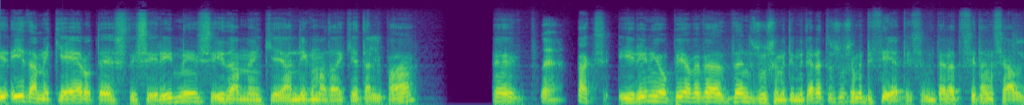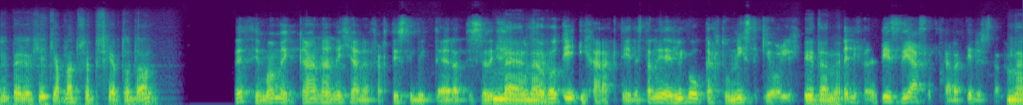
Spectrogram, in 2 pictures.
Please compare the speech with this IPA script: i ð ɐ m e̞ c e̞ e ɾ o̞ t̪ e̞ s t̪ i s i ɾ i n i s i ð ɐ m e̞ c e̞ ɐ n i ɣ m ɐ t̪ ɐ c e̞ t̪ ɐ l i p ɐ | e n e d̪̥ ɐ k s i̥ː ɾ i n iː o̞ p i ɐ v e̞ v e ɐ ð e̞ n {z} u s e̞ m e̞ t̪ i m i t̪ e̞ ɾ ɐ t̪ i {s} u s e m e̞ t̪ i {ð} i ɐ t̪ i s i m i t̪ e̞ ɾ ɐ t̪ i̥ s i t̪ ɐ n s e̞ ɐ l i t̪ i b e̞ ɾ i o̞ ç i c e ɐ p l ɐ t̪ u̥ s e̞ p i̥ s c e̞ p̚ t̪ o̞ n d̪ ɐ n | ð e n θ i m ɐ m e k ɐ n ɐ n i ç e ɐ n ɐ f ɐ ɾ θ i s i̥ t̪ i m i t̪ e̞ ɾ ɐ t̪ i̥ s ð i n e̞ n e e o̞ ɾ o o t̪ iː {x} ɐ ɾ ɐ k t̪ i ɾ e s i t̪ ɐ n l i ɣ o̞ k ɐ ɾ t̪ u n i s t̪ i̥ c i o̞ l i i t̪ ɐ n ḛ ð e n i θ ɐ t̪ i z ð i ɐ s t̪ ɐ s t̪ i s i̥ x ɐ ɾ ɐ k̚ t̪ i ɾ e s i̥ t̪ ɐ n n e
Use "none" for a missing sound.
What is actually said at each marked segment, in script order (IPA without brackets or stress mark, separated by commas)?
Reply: z, z, θ, x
